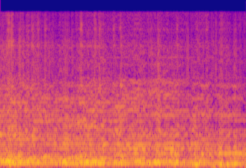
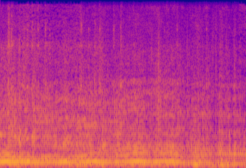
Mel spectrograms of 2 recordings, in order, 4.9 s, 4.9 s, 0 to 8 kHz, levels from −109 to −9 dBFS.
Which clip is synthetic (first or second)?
first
